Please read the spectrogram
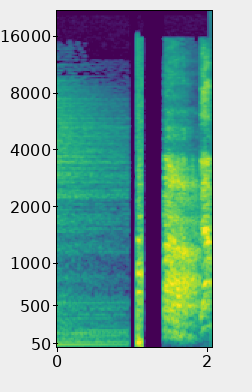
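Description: News-channel intro theme music fading out, then a brief silence with a single short pop, like an edit cut, about a second in. A man's voice starts near the end.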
